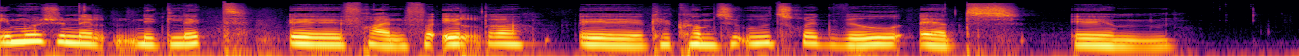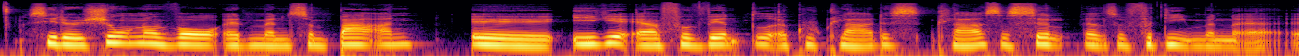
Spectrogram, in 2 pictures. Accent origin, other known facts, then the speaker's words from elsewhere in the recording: Gentofte, Capital Region of Denmark, Denmark; born there; also born or lived in Østerbro / Ølstykke; Jeg er født i Gentofte. Og så boede jeg på Østerbro i noget tid, sammen med mine brødre og mine forældre. Så flyttede vi til Ølstykke, og der boede vi i nogle år, indtil mine forældre blev skilt, da jeg var 7.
